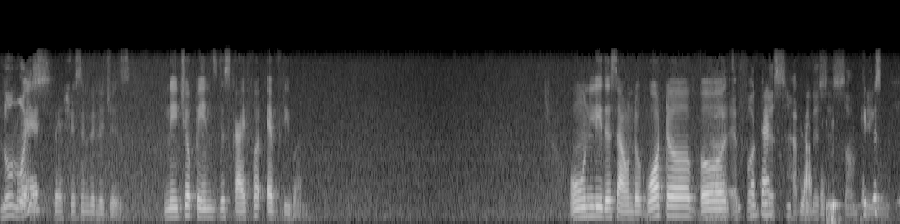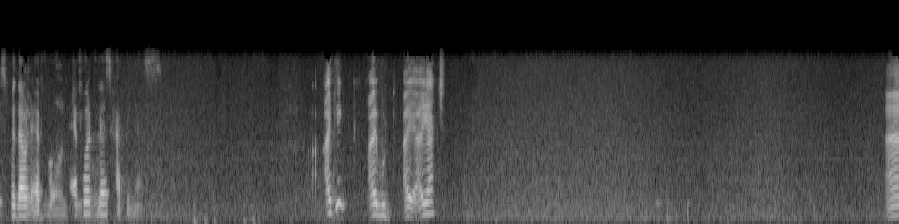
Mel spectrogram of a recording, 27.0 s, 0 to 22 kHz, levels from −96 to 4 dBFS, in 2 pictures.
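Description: The speech dips and cuts out in pieces at 0.0–0.85, 10.93–12.41, 12.82–13.14, 13.3–13.67, 14.15–14.97 and 15.14–15.25 s, losing up to roughly 20 dB. This is likely speech suppressed in double talk, with the echo canceller muting the talker along with the far-end echo. At 18.68–19.01 and 19.32–19.54 s the room background briefly sinks, by about 7 and 9 dB. This is background gated by the echo canceller, which clamped the microphone while the loudspeaker played.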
